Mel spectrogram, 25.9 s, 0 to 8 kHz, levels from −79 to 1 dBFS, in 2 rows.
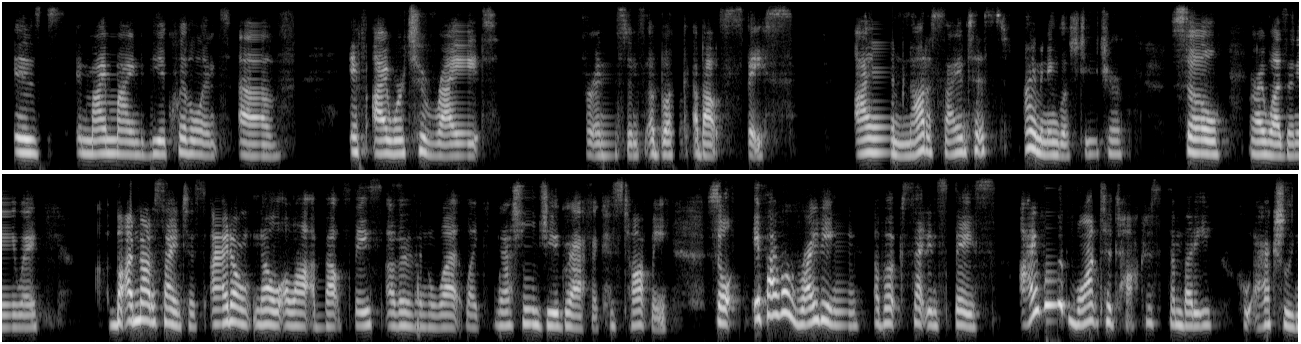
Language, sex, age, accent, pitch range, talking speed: English, female, 30-49, American, 185-225 Hz, 165 wpm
